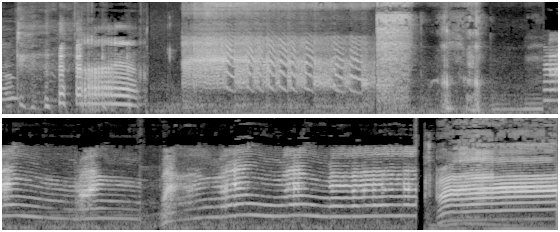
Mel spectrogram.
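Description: A domestic cat utters a series of long, wavering meows, each bending up and down in pitch with a nasal, almost yowling quality. Brief noisy bursts and a person's voice break in early on.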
